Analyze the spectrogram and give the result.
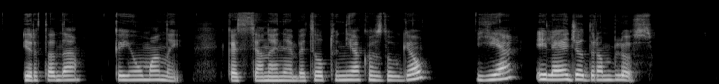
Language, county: Lithuanian, Panevėžys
